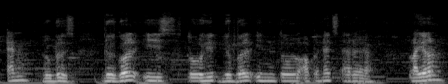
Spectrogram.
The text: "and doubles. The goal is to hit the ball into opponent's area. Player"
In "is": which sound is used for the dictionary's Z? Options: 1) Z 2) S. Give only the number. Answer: 2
